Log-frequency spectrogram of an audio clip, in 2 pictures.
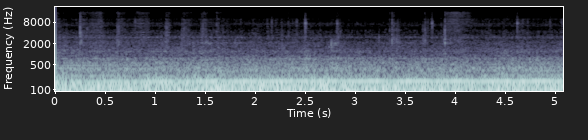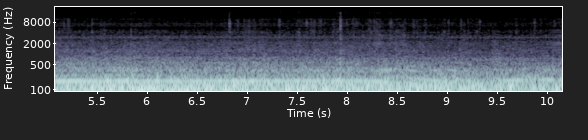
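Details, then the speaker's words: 2009 Mazda RX-8 Grand Touring rotary, 6-speed manual, 215k miles, unrun 8 months with suspected low compression, idling in gear with the defrost/AC compressor loading it around -8°. Idle sags slightly, then rebounds without stumbling, so it is normal. "See, and it didn't want to die. I mean, it rebounded like you'd expect it to."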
